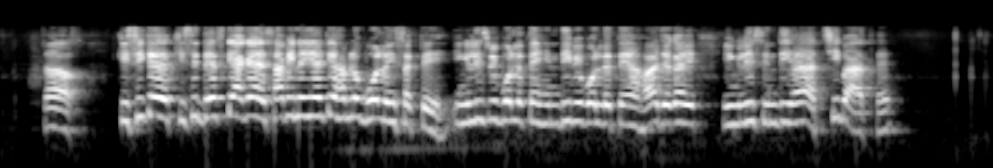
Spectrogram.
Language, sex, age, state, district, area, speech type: Hindi, female, 60+, Uttar Pradesh, Varanasi, rural, spontaneous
